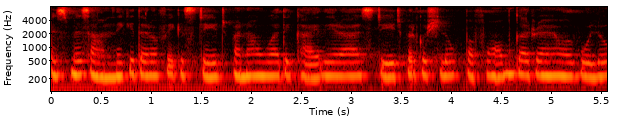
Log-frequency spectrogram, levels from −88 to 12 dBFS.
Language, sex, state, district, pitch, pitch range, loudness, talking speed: Hindi, female, Bihar, Sitamarhi, 235 Hz, 225-240 Hz, -37 LUFS, 250 wpm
